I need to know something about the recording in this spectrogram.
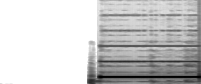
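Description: A loud, steady test tone beeps.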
